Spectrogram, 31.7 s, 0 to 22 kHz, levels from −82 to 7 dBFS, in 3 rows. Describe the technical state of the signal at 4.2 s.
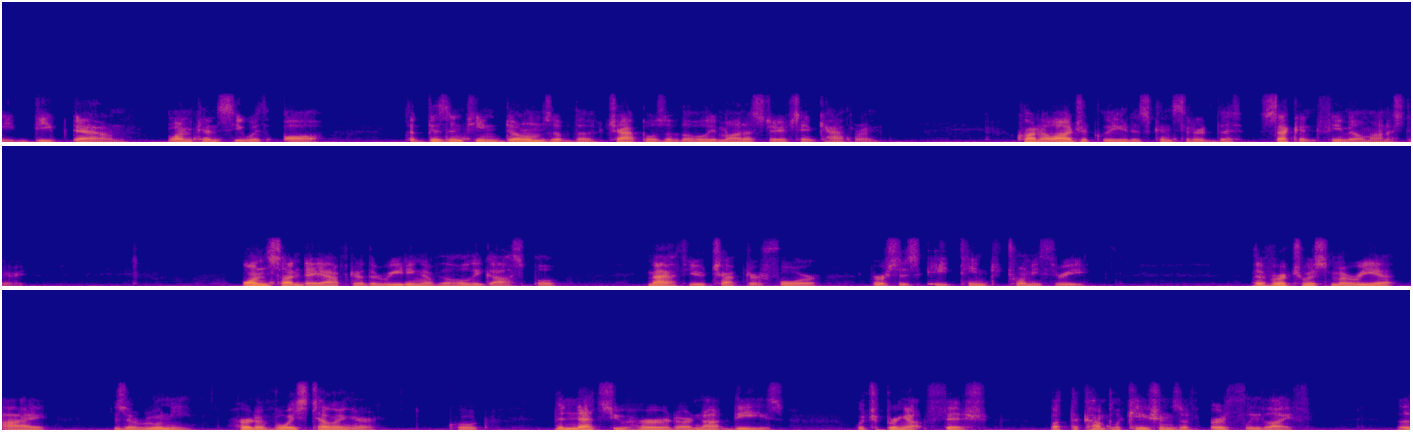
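At 4.2 s the speech is passing through the AMR wideband (HD Voice) codec, which runs for the whole clip at a low rate, consistent with its 8.85 kbit/s mode. The vocal-tract model gets too few bits, so the speech sounds plainly rough and raspy, with nothing above 7.4 kHz.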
